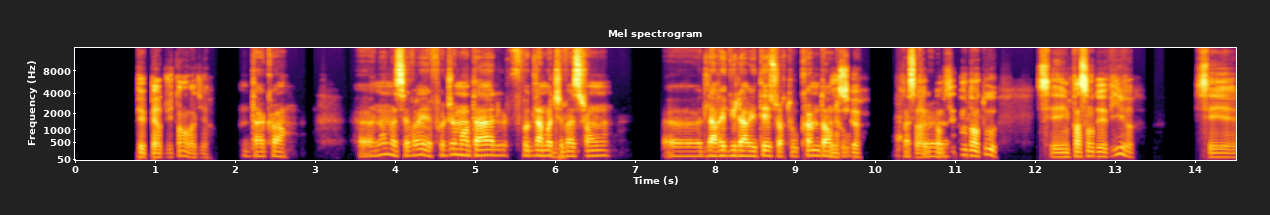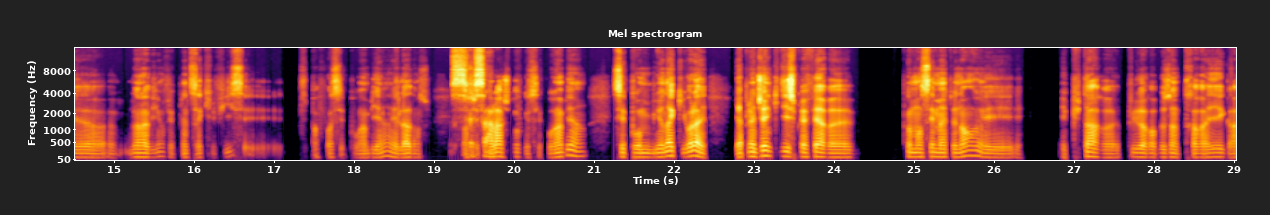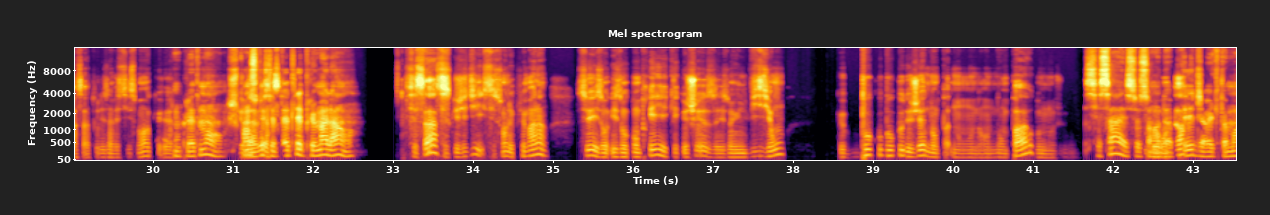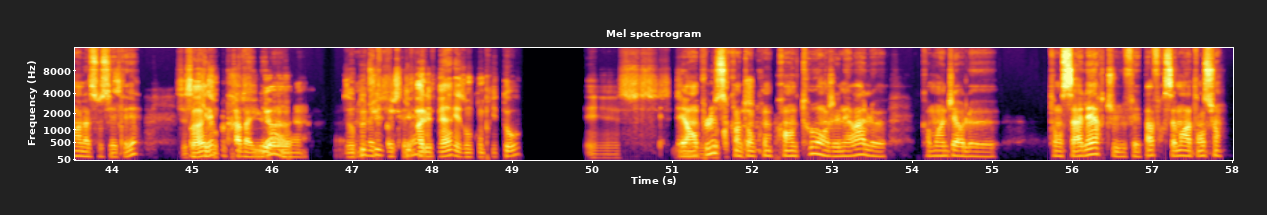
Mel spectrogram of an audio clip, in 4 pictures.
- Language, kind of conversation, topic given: French, unstructured, Comment décidez-vous quand dépenser ou économiser ?
- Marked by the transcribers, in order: other background noise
